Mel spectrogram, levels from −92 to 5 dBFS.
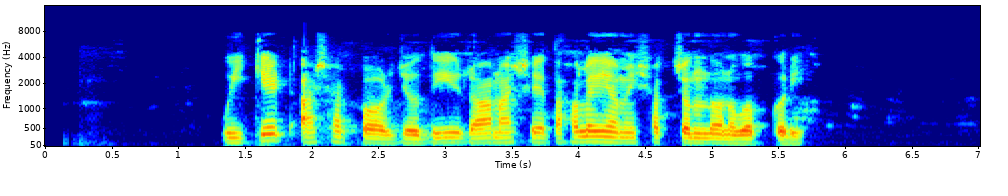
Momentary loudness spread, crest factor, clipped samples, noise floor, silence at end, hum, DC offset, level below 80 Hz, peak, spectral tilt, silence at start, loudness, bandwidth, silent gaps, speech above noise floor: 7 LU; 22 dB; under 0.1%; -81 dBFS; 1.35 s; none; under 0.1%; -64 dBFS; 0 dBFS; -5.5 dB/octave; 1.35 s; -20 LUFS; 7.8 kHz; none; 61 dB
